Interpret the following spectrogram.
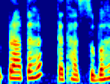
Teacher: हिंदी में प्रातः तथा सुबह शब्दों की अंतिम ध्वनि के उच्चारण में कोई अंतर नहीं रह गया है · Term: विसर्ग ध्वनि, विसर्ग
